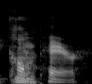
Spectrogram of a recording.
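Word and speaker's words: compère: It would be compare in French, by the way.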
